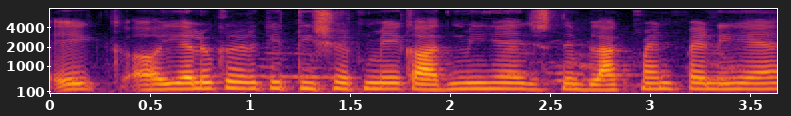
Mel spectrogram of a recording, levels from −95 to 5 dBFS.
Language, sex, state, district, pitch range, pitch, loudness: Hindi, female, Delhi, New Delhi, 195-210 Hz, 205 Hz, -18 LUFS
